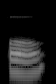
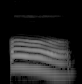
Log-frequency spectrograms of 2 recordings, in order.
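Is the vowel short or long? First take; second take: short; long. First: The vowel is short. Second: The vowel is lengthened.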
